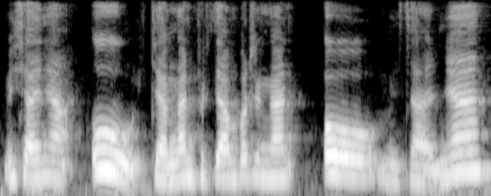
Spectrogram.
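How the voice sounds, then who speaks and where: A woman's voice: mid-range voice, a little slow, darkish tone. A woman teacher explaining a lesson to young children, patient and step by step, with frequent fillers. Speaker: primary school teacher.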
